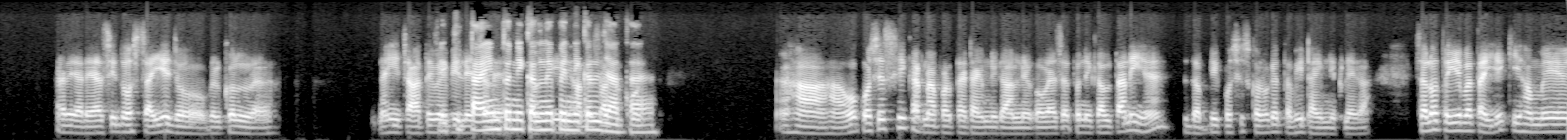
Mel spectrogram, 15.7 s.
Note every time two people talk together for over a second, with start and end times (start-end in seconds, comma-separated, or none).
4.3-6.4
